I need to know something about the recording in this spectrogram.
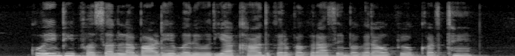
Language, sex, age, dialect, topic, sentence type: Chhattisgarhi, female, 18-24, Northern/Bhandar, agriculture, question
